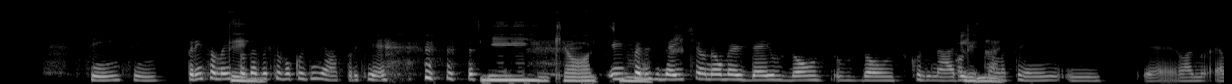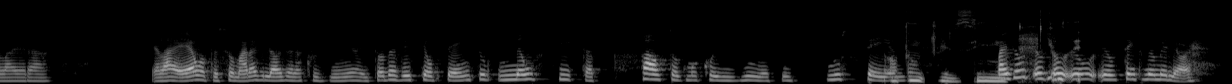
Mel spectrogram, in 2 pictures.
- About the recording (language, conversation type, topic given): Portuguese, podcast, Que prato traz mais lembranças da sua infância?
- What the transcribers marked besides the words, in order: other background noise; laugh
